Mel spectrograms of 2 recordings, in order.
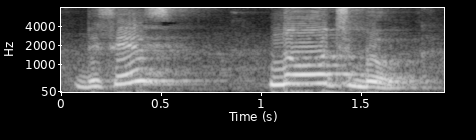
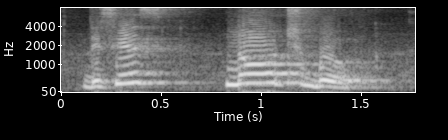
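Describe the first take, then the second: First: Said in the usual way. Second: This is notebook very slow, a little higher; slow model reading. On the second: Shown as a demonstration. Teacher modelling notebook slowly for the class. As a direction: pronounce notebook slowly so pupils can follow. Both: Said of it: "can you pronounce it?".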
